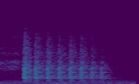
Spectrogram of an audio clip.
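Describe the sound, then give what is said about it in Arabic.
Knocking on the door of Shakespeare's room in a stage play scene, a quick run of about seven evenly spaced raps that start abruptly, sound crisp, then trail off slightly, with no voices around them. “ينقر على الباب مرة أو مرتين في البداية دون أن يتنبه الشاعر لوجوده”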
